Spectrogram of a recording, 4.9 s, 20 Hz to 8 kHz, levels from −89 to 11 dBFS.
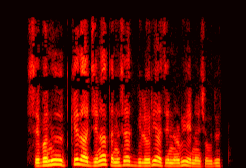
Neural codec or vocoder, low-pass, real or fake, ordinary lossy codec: none; 7.2 kHz; real; MP3, 32 kbps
